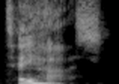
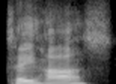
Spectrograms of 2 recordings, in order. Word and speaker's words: Tejas: because if you know, the Spanish call it Tejas. Okay, no, I didn't know that. Tejas. So they don't pronounce the X because the X is a J.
